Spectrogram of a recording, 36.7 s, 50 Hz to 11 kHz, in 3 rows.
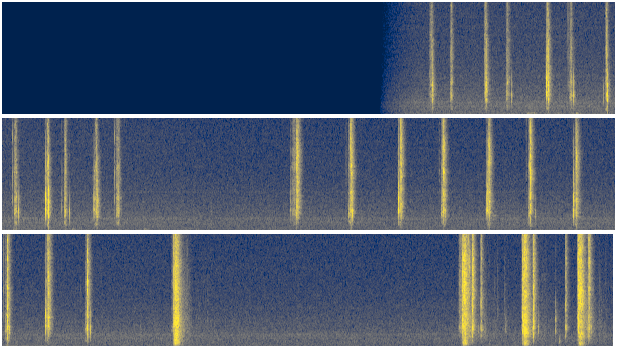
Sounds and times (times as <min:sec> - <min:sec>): Inside, small room: 0:07.6 - 0:36.7.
